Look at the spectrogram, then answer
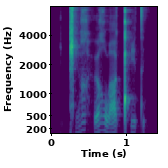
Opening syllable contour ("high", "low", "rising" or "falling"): rising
